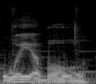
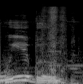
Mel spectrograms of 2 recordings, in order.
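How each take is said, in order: First: The final vowel is a long 'oh' sound. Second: The final vowel is an 'oo' sound. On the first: "If you were to pronounce this word the way it looks in Japanese, it probably sounds something like" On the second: "we wanted to be pronounced"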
